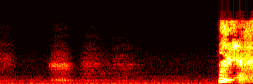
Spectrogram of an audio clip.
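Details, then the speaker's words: Person in a prolonged sneezing fit with persistent nasal tickle, throat and chest pain, struggling to breathe: faint quick breaths, then a sudden loud sharp sneeze. "Can't breathe. My throat hurts. My chest hurts. The sneezes won't stop."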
